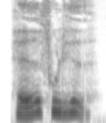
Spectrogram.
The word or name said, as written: hadefuldhed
